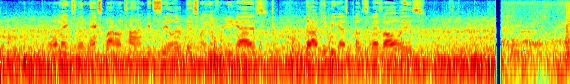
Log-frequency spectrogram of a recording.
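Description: Tyres hum steadily on a highway from inside a moving car.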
